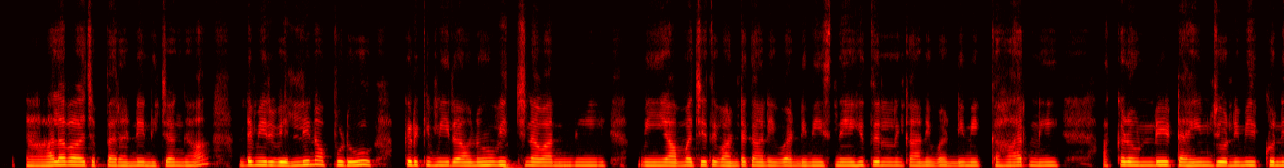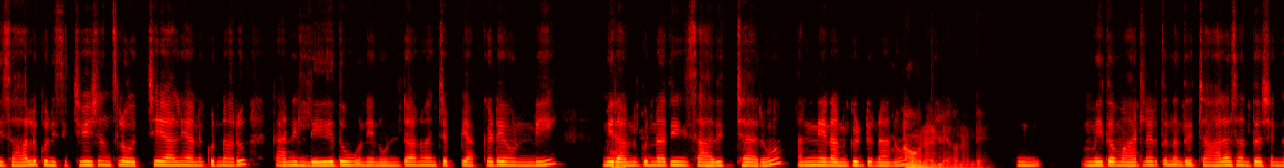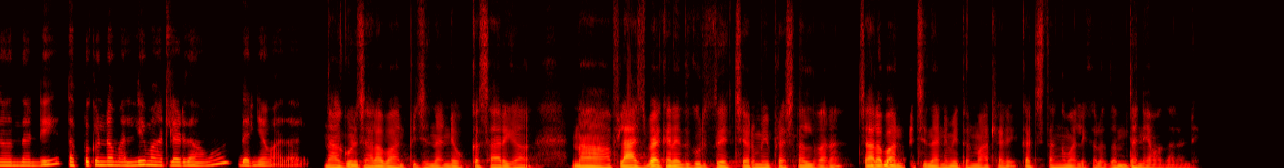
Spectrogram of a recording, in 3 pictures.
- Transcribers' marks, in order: in English: "కార్‌ని"; in English: "టైమ్ జోన్‍ని"; in English: "సిట్యుయేషన్స్‌లో"; other noise; in English: "ఫ్లాష్‌బ్యాక్"
- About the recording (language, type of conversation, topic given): Telugu, podcast, వలస వెళ్లినప్పుడు మీరు ఏదైనా కోల్పోయినట్టుగా అనిపించిందా?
